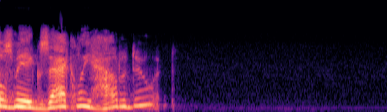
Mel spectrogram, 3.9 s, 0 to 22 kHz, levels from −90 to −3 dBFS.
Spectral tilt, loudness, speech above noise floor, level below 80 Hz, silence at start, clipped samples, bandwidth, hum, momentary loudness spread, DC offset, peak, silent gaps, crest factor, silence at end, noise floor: -6.5 dB/octave; -16 LUFS; 54 dB; -68 dBFS; 0 s; under 0.1%; 7.8 kHz; none; 13 LU; under 0.1%; 0 dBFS; none; 18 dB; 2.3 s; -69 dBFS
